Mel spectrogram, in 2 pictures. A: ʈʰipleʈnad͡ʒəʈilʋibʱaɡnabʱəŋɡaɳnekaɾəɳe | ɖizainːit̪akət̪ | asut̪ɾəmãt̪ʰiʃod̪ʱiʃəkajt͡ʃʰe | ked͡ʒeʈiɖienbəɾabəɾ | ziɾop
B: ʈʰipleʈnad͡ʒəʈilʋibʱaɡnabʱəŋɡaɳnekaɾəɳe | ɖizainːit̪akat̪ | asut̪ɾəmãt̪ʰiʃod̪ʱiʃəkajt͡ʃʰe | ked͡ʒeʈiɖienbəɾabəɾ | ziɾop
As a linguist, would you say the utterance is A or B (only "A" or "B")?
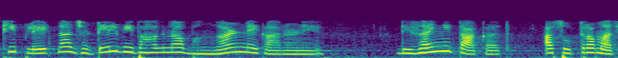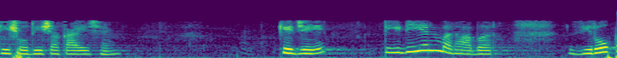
A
